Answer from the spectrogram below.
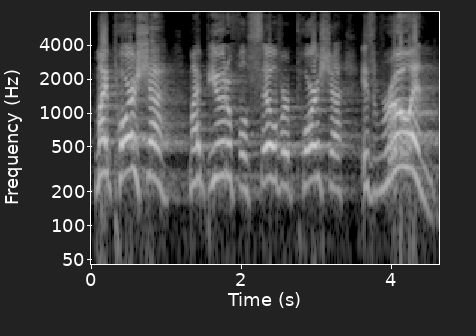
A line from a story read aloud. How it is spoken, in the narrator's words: he screams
